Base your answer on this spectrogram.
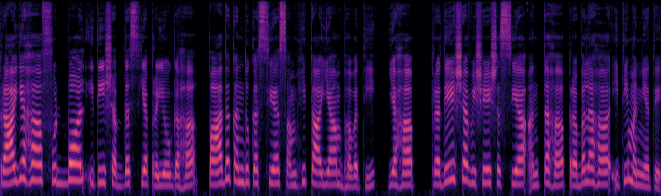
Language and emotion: Sanskrit, neutral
